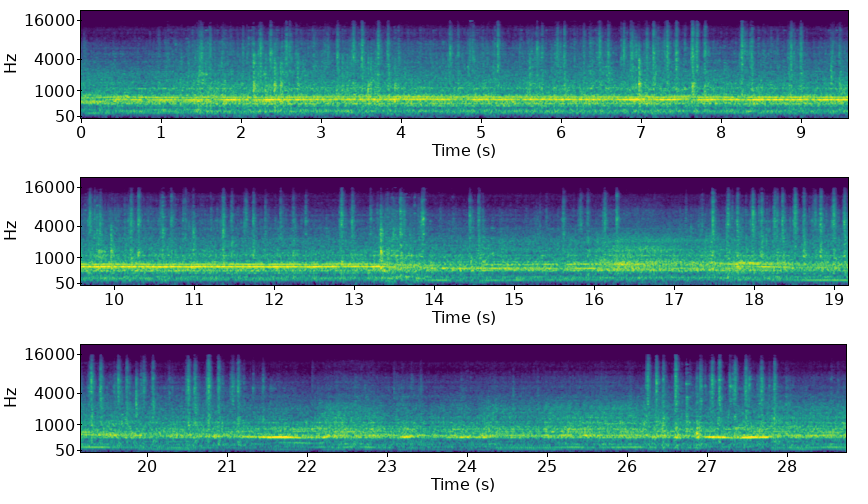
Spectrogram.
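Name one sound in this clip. A tractor engine hums steadily up close.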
